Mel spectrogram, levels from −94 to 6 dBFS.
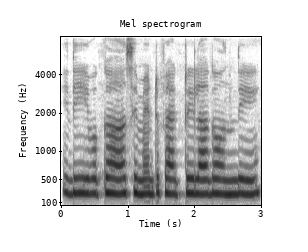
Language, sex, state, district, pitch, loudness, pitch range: Telugu, female, Andhra Pradesh, Annamaya, 255 Hz, -13 LUFS, 250-265 Hz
